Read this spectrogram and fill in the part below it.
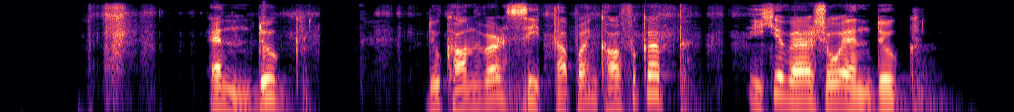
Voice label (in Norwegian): endug, Numedalsmål; Adjektiv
